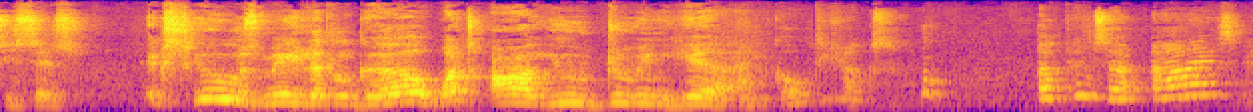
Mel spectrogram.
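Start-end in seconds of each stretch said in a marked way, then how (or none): 0.7-3.7 loud, stern bear father; Daddy Bear shouting. A narrator's reading. Daddy Bear challenges the little girl, loud shout. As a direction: demand it loudly in a big Daddy voice. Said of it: "And Daddy Bear shouts".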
